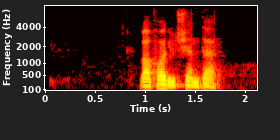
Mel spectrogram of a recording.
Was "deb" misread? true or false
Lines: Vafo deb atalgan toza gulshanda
true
